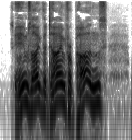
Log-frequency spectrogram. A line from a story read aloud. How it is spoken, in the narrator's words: Walter Byrd sighed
